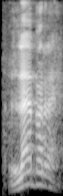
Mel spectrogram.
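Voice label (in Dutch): "Lebbere", Luik, Traag smodderend drinken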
